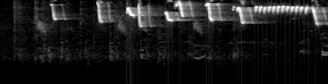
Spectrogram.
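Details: Saffron finch song: sharp, very high slurred notes falling in pitch, given in quick irregular bursts, then ending in a fast even trill of clipped ticks.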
